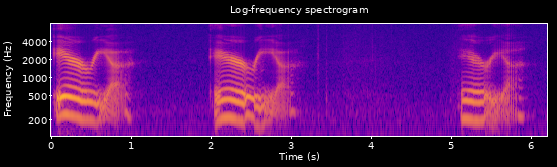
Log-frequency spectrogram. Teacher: we can hear that long vowel sound that comes from the e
